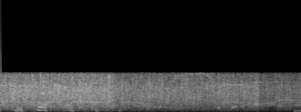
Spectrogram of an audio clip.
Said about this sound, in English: And well, we're going to give everyone applause, and I'm going to take my bow.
